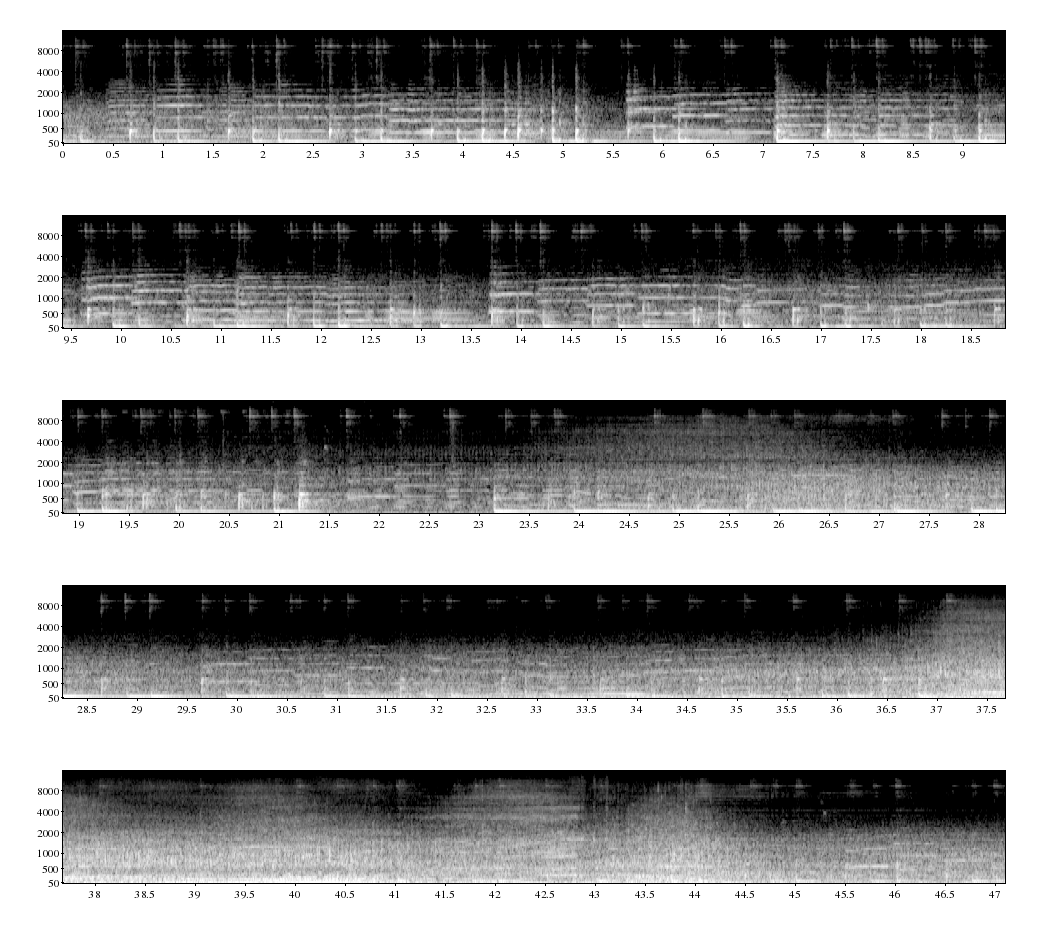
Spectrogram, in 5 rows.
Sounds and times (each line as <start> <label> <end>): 0.0 musicians performing along the street 47.1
